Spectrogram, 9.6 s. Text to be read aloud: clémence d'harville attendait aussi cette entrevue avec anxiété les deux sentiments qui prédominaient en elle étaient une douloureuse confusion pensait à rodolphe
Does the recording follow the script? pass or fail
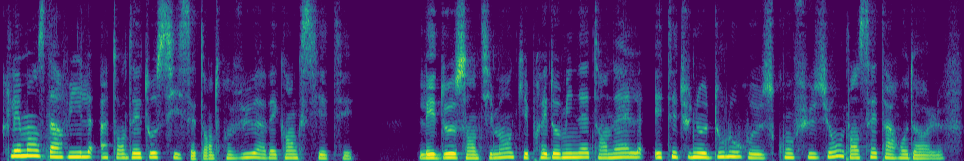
pass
